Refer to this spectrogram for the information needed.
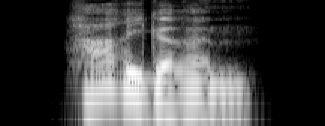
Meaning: strong dative masculine/neuter singular comparative degree of haarig
- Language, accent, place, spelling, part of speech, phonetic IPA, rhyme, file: German, Germany, Berlin, haarigerem, adjective, [ˈhaːʁɪɡəʁəm], -aːʁɪɡəʁəm, De-haarigerem.ogg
